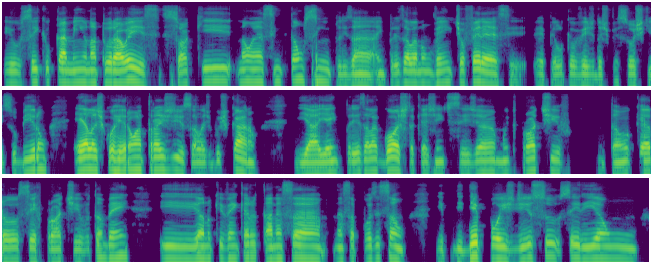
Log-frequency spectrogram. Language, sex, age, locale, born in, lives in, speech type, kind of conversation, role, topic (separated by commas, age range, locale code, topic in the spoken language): Portuguese, male, 35-39, pt-BR, Brazil, Spain, conversation, advice, user, Como posso aumentar minha visibilidade no trabalho sem me autopromover?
